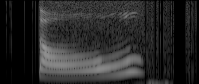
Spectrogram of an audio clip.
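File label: "dou2", Cantonese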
